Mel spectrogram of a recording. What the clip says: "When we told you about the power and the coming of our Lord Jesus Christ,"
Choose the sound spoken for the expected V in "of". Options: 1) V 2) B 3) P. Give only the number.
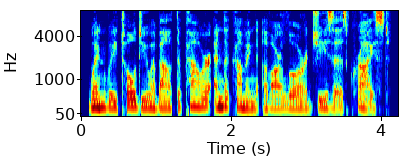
1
